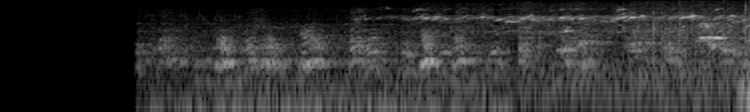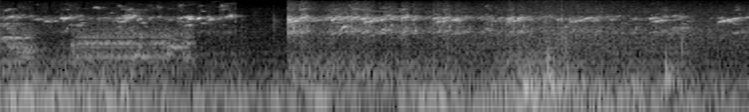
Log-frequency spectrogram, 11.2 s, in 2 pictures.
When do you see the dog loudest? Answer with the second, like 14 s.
5 s.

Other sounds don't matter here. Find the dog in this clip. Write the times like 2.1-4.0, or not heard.
1.0-7.1.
